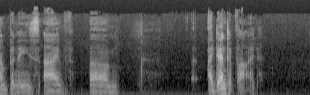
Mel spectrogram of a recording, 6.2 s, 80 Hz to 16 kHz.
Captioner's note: pauses for 3 seconds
